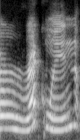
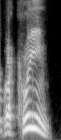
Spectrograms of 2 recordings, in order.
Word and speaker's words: requin: I have the pronunciation from this is straight from Wik- Wiki. – Wikipedia. Ooh, Wiki. – Uh, have a listen, dear listener. Un requin. Un uh, requin a working.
